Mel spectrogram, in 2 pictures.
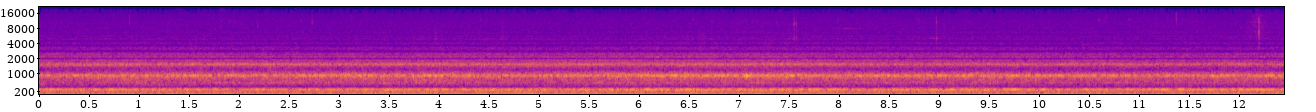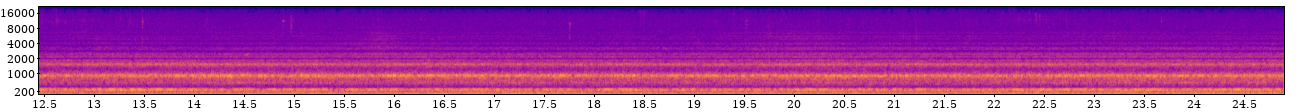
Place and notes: Maribor, Slovenia - one square meter: rusty pipe
a rusty length of pipe, approximately 50cm and open at both ends, lays in the grass near the concrete wall. one omnidirectional microphone is inserted in each end. all recordings on this spot were made within a few square meters' radius.
28 August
